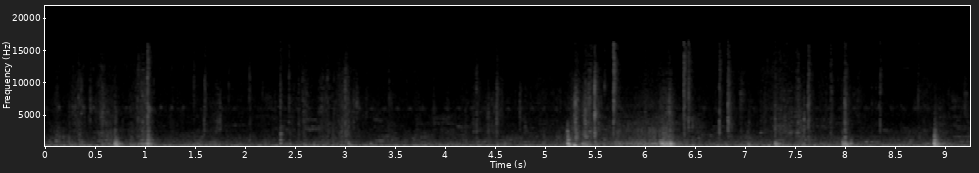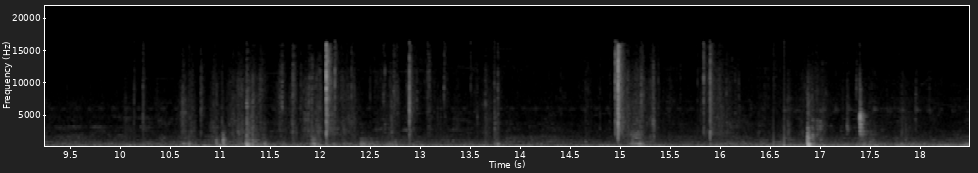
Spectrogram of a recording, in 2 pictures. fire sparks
14.8 16.7

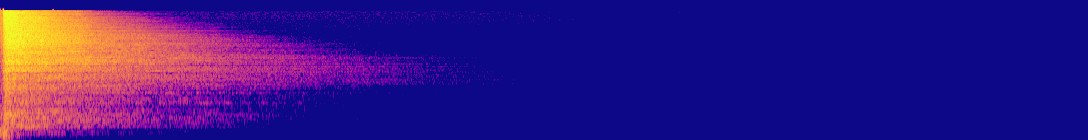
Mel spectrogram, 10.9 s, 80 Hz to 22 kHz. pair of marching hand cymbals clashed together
0.0 2.7

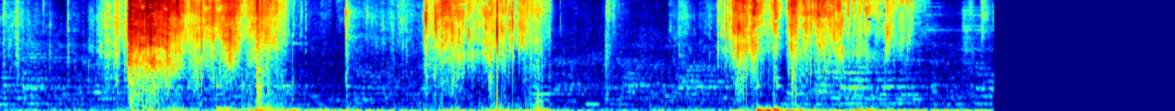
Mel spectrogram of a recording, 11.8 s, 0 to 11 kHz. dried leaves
0.0 3.0, 3.7 5.6, 7.2 9.3

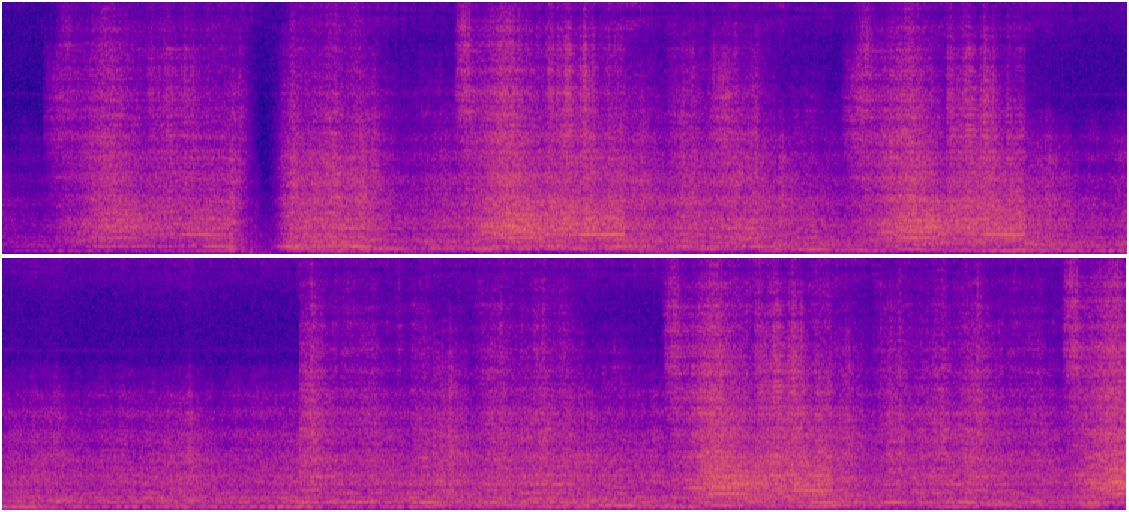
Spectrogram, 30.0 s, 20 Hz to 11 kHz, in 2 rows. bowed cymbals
18.9 29.9

